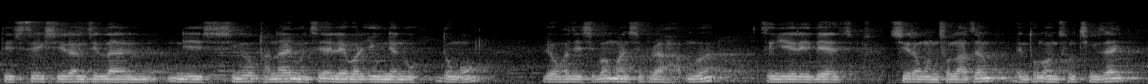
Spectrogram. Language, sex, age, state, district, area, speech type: Bodo, male, 60+, Assam, Chirang, rural, spontaneous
